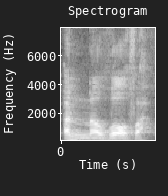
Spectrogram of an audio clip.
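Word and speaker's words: النظافة: Padahal harusnya an-nazofah, bukan nazofah.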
